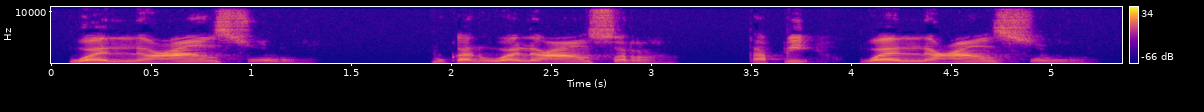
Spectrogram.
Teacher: Nah, didahului huruf mati lalu kemudian juga didahului huruf berharokat fathah. Maka ro di sini jika dimatikan atau diwakafkan maka tebal. Kecuali kita membacanya wasol, artinya ro-nya tetap hidup, maka ro ini akan kembali tipis karena berharokat kasroh.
